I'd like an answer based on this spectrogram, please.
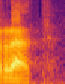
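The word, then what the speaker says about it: wreath: शरारती बंदा evil reputation हो जिसकी ए decorative ring of flowers and leaves इसको बोलते हैं रैथ। इसको क्या बोलते हैं? रैथ।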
